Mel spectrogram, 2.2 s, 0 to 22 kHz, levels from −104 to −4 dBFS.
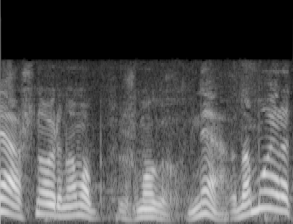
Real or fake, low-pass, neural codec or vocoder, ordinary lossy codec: real; 7.2 kHz; none; MP3, 48 kbps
